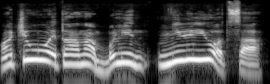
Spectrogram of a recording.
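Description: A man's voice: sits high, huge pitch swings, measured pace, warm tone, no echo, pitched above the performer's own voice, full character voice. A man voicing a panicky little imp who wails in street slang in a storybook reading. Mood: panicky wailing. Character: panicky small male imp sidekick, slangy and loud.

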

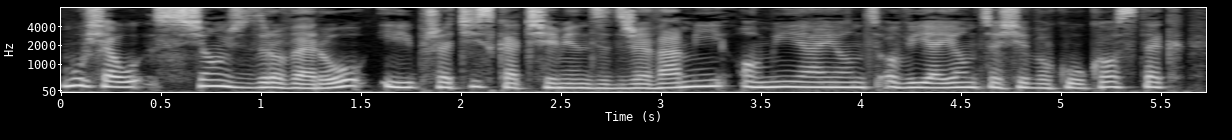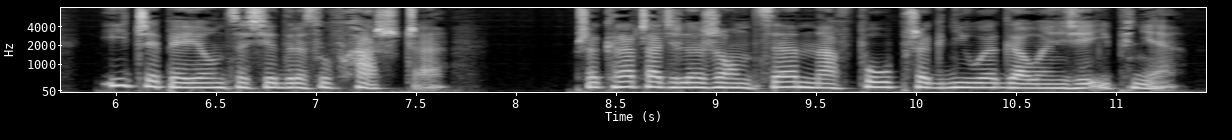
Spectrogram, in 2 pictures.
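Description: Audiobook narrator with a wry, sarcastic delivery, dry close recording, mid pitch. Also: moderate pace, a little mellow, no room sound.

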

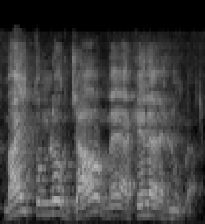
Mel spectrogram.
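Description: A man's voice: high voice, animated, a little fast. A man playing an irritable young husband who scoffs at ghost stories, in a roomy old radio drama recording. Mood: scoffing. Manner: scoffing, impatient. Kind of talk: vintage radio drama acting.

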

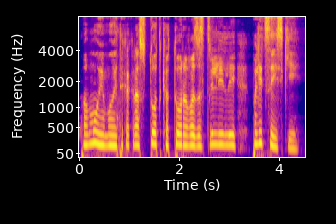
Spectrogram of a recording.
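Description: A male audiobook narrator voicing a desperate, angry woman, in a high, strained falsetto. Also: steady tone, moderate pace, dark tone, dry recording, clean studio sound, natural voice. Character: frantic middle-aged woman, desperate and angry. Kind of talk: audiobook character voice.

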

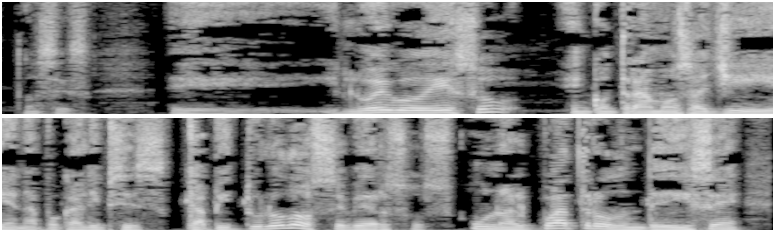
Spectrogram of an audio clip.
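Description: A male pastor speaks on a religious radio program in a warm, pastoral manner, reading scripture aloud and explaining it. His voice is dark and a little husky. The sound is close and dry. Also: mid-range voice, lively intonation, a little slow, no echo. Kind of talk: Bible study conversation.

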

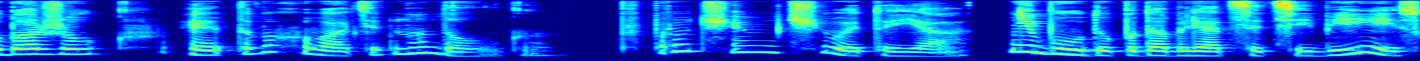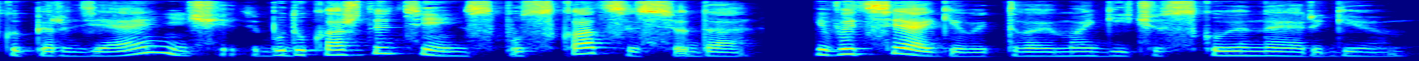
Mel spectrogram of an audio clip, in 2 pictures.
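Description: A woman's voice: fairly low pitch, lively intonation, unhurried, mellow. Gema, a woman voicing a mocking vampire queen witch. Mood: triumphant. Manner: mocking, taunting, hissing. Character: scheming ancient female vampire queen witch. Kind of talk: audiobook character voice.

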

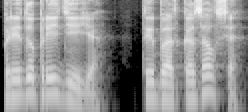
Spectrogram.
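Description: A man voicing a princess who speaks calmly and coldly. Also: mid-range voice, moderate pace, clean tone, voice pushed up, close to an everyday voice. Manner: calm and cold. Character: cool haughty princess, a young woman.

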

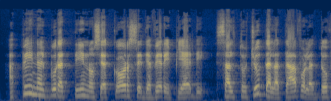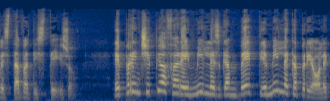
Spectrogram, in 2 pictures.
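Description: A woman narrating a classic children's storybook aloud in an expressive, lilting way. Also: mid-range voice. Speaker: audiobook narrator.

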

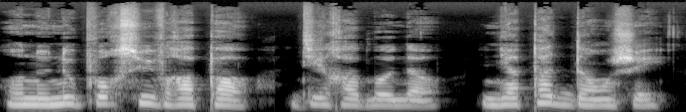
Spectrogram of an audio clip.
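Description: A woman reading the lines of a tender, devout young runaway woman in a storybook, in a soft voice that lifts when she is moved. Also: fairly low pitch, fairly even intonation, normal speed, dry recording, studio quality, close to an everyday voice. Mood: earnest.

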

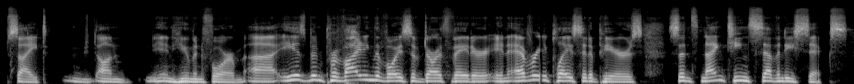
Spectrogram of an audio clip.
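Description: Male podcast host, wry and brisk, slightly high voice, dry close sound. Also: no room sound. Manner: brisk, wry, reads news items. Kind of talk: casual chat.

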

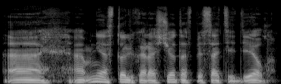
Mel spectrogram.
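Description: A man's voice: low voice, normal speed, lightly acted. A man voicing a grumbling male mage in an audiobook, close to his own voice.

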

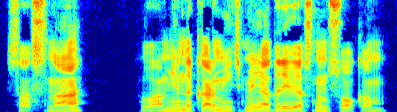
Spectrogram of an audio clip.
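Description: A man voicing a grumpy, stubborn old male dwarf who shouts and curses in an audiobook. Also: fairly low pitch, normal speed, no room sound, clean studio sound. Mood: shouting. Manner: gruff, shouting, cursing.

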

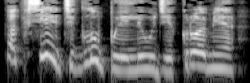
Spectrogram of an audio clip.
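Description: A woman's voice: a little high, lively intonation, fairly quick, breathy edge, no echo, highs cut off. Woman voicing a cheeky mocking starling. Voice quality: teasing, sly. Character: cheeky chattering male starling bird, mocking.

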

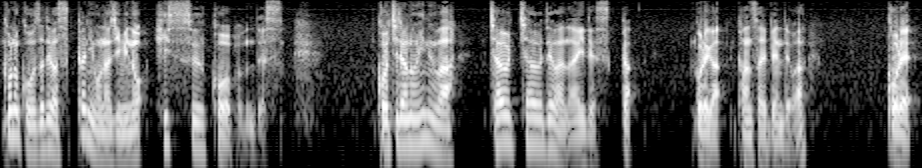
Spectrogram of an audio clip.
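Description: A man playing a calm teenage boy who teaches Kansai dialect in a radio skit, speaking with a Kansai accent in a patient, measured way. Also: medium pitch, no echo, highs cut off, natural voice. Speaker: lesson host in a radio skit.

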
